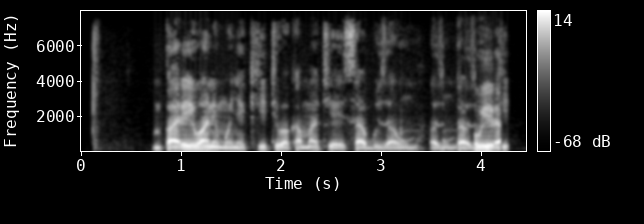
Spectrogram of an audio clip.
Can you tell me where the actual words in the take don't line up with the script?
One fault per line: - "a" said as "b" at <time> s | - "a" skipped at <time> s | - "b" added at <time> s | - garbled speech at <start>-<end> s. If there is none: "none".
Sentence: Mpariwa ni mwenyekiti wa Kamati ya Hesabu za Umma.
- garbled speech at 3.5-4.3 s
